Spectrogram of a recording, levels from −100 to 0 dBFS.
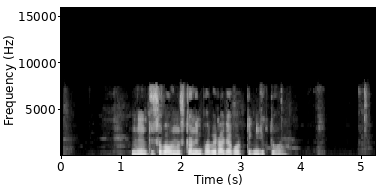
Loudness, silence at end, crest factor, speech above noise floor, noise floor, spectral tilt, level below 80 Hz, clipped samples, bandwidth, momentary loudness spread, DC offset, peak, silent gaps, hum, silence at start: -19 LUFS; 1.5 s; 18 dB; 72 dB; -89 dBFS; -6 dB/octave; -60 dBFS; under 0.1%; 8 kHz; 13 LU; under 0.1%; -2 dBFS; none; none; 1.2 s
